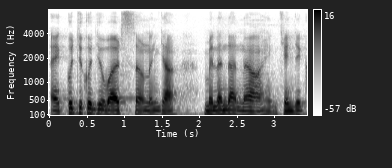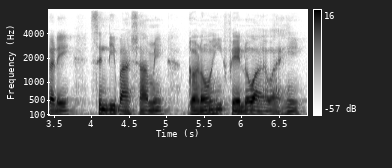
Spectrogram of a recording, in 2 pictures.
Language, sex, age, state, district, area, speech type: Sindhi, male, 18-30, Maharashtra, Thane, urban, spontaneous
